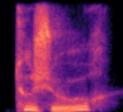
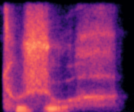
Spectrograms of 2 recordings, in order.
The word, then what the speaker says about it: toujours: c'est ça ici ok toujours means always always toujours on ne prononce pas le S toujours souvent souvent often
